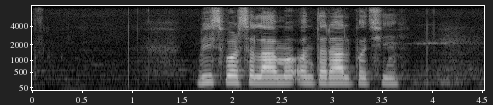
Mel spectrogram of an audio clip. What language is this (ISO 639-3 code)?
nep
